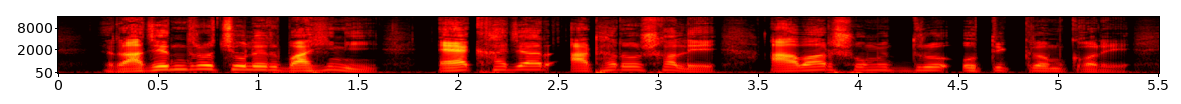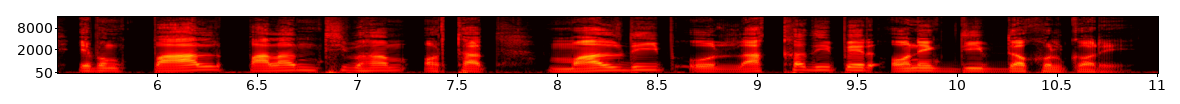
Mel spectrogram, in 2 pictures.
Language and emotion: Bengali, neutral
